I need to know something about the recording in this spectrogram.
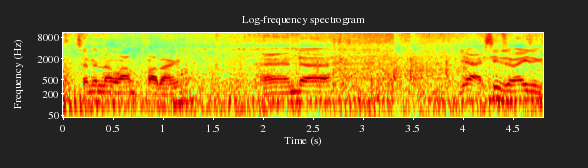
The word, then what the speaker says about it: Luang Prabang: Apparently you don't pronounce the R. So I'm in Luang Prabang.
